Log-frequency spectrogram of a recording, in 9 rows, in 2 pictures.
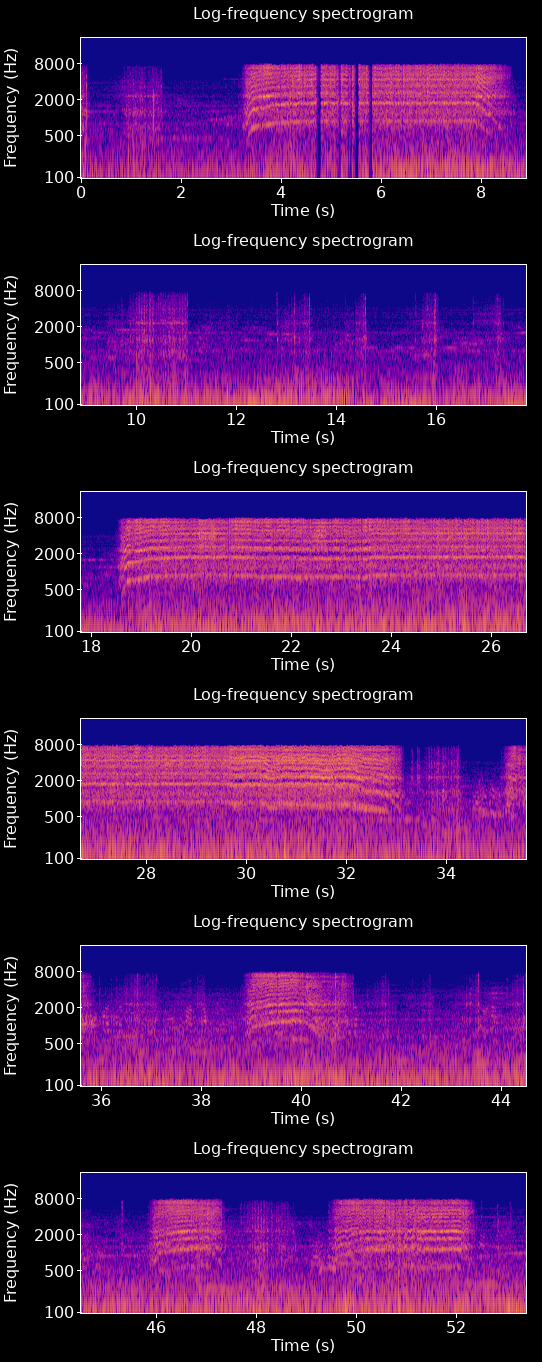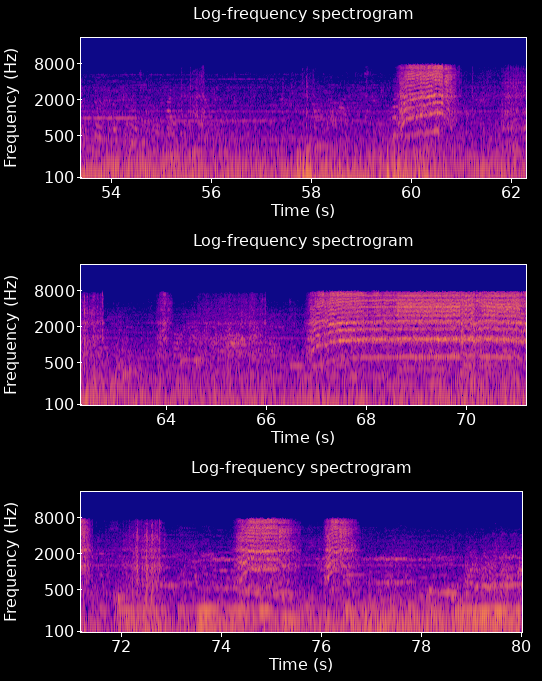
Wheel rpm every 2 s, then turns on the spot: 10, 150, 230, 180, 10, 10, 10, 0, 10, 180, 220, 220, 240, 240, 230, 220, 60, 20, 10, 80, 50, 0, 10, 80, 30, 140, 30, 0, 0, 10, 70, 20, 20, 50, 160, 130, 10, 60, 20, 0.
0-2 8-12 32-34 36-38 40-42 62-66 72-74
